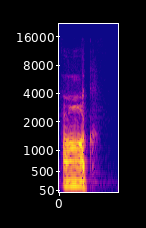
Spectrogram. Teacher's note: अनुनासिक में कैसा उच्चारण होता है, मुंह और नाक दोनों से हवा निकलती है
